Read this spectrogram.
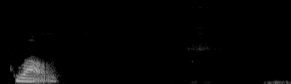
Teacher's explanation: دونوں ہونٹوں کو گول کرنے سے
